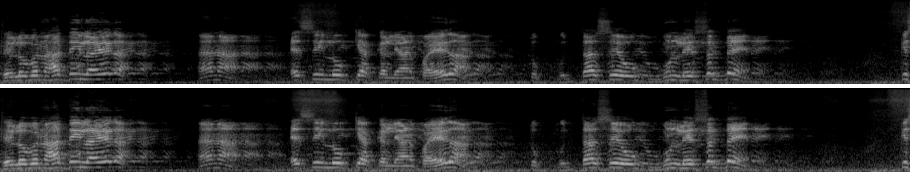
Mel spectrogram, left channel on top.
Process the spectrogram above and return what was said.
थैलों पर हाथ ही लाएगा, है ना। ऐसे लोग क्या कल्याण पाएगा? तो कुत्ता से वो गुण ले सकते हैं,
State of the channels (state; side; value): quieter; left; 4.0 dB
